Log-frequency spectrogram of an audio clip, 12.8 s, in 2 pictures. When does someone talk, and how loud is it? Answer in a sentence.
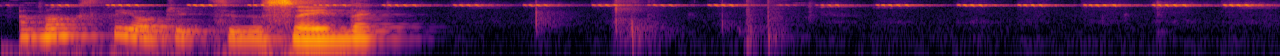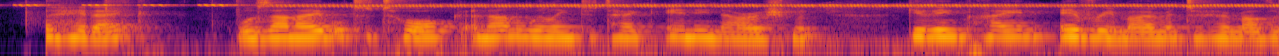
You can hear the talking briefly from 0.1 to 1.9 s; and from 6.6 to 12.7 s, at a steady volume.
